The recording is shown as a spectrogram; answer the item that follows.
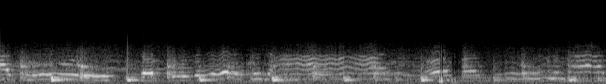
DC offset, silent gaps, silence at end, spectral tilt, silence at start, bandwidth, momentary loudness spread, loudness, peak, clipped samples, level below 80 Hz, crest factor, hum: under 0.1%; none; 0 s; -13.5 dB/octave; 0 s; 3.2 kHz; 12 LU; -21 LUFS; -2 dBFS; under 0.1%; -52 dBFS; 18 dB; none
